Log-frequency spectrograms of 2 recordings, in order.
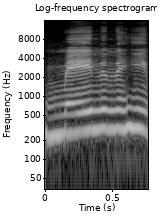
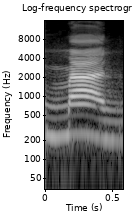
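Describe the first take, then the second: First: The vowel sounds like the e in 'men'. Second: The vowel sounds like the open a in 'man'. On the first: The speaker calls it wrong. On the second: The speaker calls it right.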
